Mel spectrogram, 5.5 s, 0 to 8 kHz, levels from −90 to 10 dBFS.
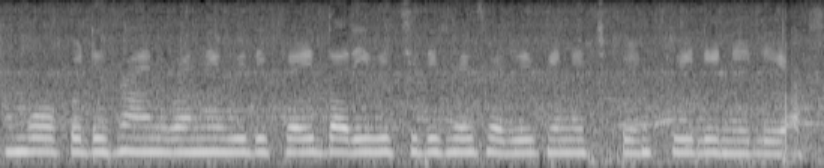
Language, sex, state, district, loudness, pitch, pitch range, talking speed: Hindi, female, Bihar, Sitamarhi, -16 LUFS, 200 Hz, 195-200 Hz, 110 wpm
